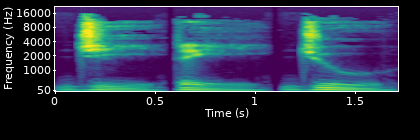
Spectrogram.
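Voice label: "jiriju", concatenated syllables; Affixing experiment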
